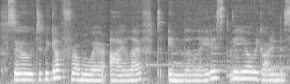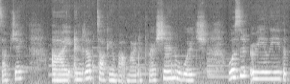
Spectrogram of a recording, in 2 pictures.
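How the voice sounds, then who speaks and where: Music plays behind a woman talking at a very slow pace. Her voice is fairly high, with ordinary pitch variation. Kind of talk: casual storytime talk to camera.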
